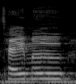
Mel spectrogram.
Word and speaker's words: Temu: and you like baby we've been saying t this whole time and I'll probably start saying teu but I'm pretty sure it's TAMU but you know language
